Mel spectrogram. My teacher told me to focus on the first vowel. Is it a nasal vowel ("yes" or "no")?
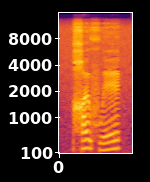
no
